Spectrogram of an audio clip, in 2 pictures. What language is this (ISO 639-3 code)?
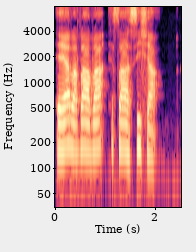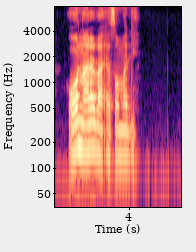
mas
